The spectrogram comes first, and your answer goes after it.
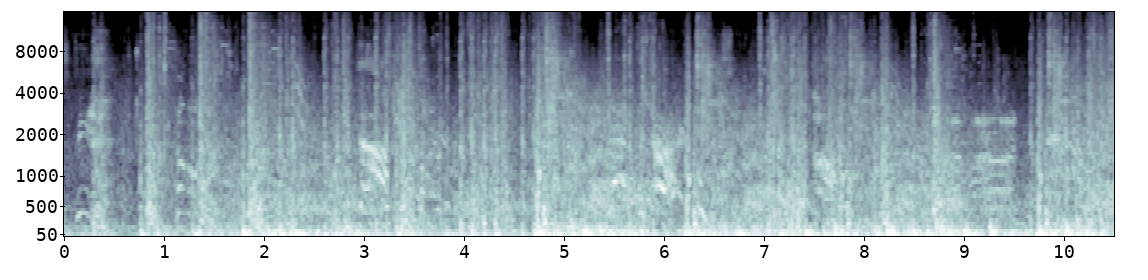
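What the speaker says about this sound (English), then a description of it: "Shooting people on a boat." Dense, continuous video game gunfire from the Uncharted: Drake's Fortune shootout on a boat, with rapid overlapping shots and mechanical clatter filling the whole stretch under faint voices.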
